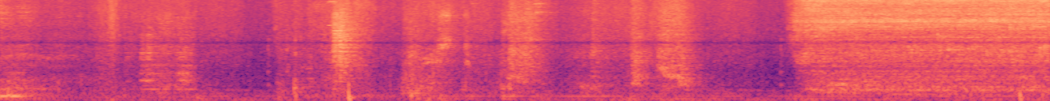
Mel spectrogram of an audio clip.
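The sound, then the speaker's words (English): Tap water runs as someone washes their hands. Soft, scattered splashes and breaths come first, then a loud, steady rush of running water fills the final two seconds. “He's washing his hands.”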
